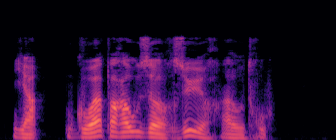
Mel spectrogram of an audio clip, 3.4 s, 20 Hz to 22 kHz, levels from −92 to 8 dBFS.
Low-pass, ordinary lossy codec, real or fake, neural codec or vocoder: 7.2 kHz; Opus, 64 kbps; real; none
